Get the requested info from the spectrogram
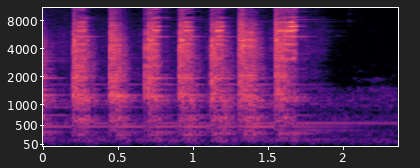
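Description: A steel hydraulic valve cartridge knocked repeatedly against a steel plate: about eight quick, ringing metal knocks in a second and a half, then they stop. The valve is jammed with plastic debris lodged inside.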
